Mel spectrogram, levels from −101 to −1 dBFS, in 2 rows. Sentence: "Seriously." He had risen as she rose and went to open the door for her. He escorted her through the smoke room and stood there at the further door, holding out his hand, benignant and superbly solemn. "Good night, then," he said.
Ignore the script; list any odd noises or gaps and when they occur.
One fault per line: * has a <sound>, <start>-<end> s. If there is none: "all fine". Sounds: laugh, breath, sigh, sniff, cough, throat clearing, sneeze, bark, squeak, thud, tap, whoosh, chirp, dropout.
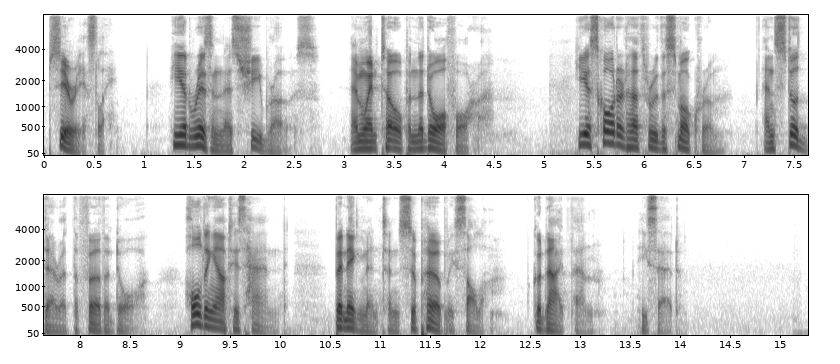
all fine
